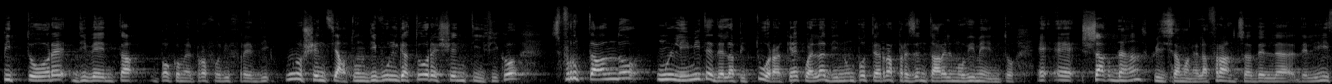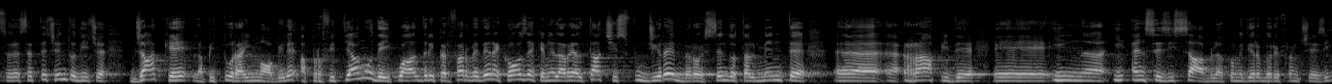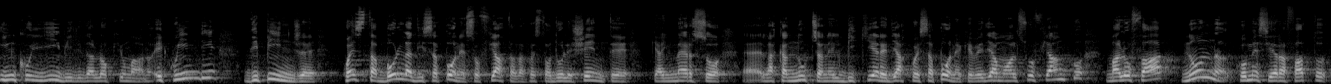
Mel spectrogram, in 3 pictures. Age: 30-49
